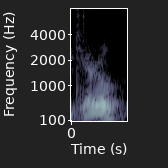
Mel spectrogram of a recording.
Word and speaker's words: tarot: thing or I think because it's a French word it should be terot okay and I kept saying teret because that's how it's spelled yes it is yeah there's te at the end yeah so it's always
